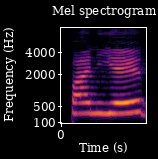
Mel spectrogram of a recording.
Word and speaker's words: panier: Panier d'osier. I-E-R se prononce yé.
